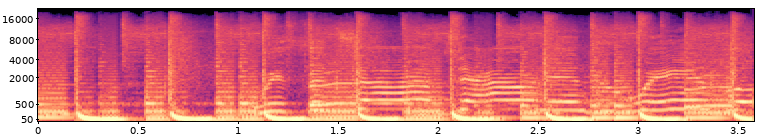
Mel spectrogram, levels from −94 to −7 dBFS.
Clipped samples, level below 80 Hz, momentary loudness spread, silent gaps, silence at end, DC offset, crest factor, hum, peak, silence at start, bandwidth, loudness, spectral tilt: under 0.1%; -12 dBFS; 2 LU; none; 0 s; under 0.1%; 8 dB; none; 0 dBFS; 0 s; 19.5 kHz; -11 LUFS; -5 dB/octave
